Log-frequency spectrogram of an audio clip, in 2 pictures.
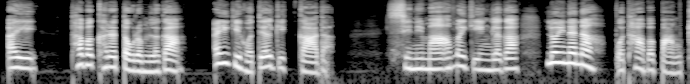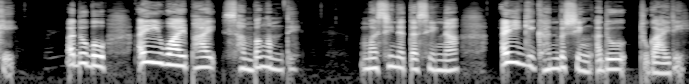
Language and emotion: Manipuri, sad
